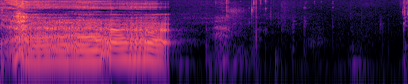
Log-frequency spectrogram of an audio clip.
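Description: A person's voice letting out a short, loud growling snarl in imitation of an ape, under a second long, followed by a pause.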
